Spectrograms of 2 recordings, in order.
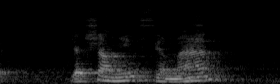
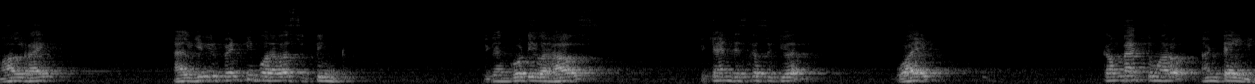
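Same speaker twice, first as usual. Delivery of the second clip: ordinary delivery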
